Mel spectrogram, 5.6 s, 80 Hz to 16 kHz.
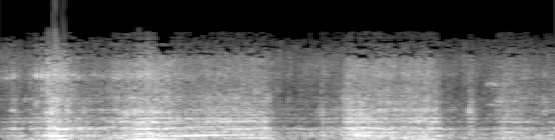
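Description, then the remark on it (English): A car engine revs loudly and steadily, rising in surges as the vehicle pulls away, with a faint rattle of clatter underneath and no voices. “We drove for about 20 minutes, and we stopped at a garage, a big garage, 4 stories high, with elevators for parking cars on different levels.”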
